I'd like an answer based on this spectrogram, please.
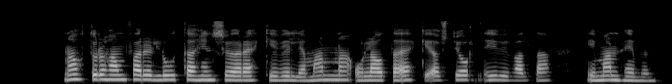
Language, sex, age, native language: Icelandic, female, 50-59, Icelandic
